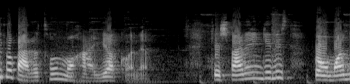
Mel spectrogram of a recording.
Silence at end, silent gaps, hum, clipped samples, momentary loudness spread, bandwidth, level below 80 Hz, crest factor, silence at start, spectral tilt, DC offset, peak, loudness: 0 s; none; none; under 0.1%; 11 LU; 15.5 kHz; -60 dBFS; 18 dB; 0 s; -3 dB/octave; under 0.1%; -2 dBFS; -19 LUFS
